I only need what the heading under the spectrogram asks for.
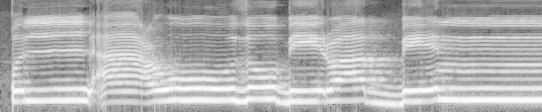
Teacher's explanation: ہم نے سین کو ساکن کر کے ناس کہہ کر خاموشی اختیار کر لی۔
